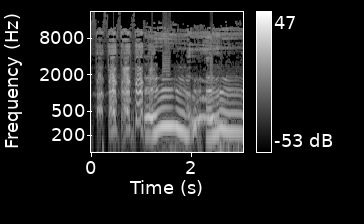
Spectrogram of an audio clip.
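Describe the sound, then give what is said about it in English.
A voice imitates seals barking at night in Morro Bay: four quick, loud, throaty barks followed by a long, wavering, drawn-out honk, with no other talk. “It's like um, when you live in the hood and you hear dogs barking all night, but over there you hear seals going.”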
